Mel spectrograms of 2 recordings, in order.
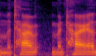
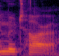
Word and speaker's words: Mutara: In the nebula, the Matara Nebula, is how you say it? The Mutara.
